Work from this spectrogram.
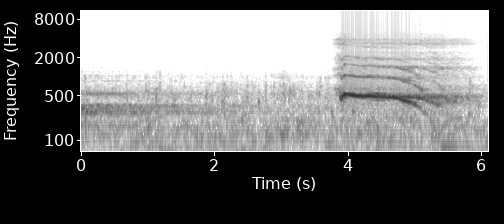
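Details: Whale call. A faint low hum drifts for several seconds, then a sudden loud, rich tonal moan bursts in and glides slowly downward before fading into the deep background rumble.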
